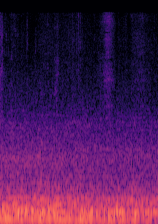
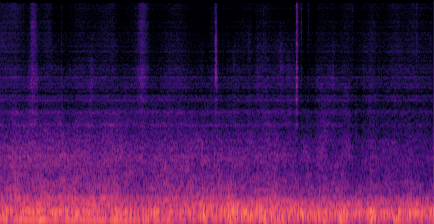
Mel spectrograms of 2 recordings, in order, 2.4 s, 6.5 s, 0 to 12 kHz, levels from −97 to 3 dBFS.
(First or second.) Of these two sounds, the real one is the first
